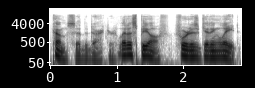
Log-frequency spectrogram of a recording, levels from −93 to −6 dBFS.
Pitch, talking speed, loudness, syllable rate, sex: 90 Hz, 270 wpm, -18 LUFS, 5.5 syllables/s, male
